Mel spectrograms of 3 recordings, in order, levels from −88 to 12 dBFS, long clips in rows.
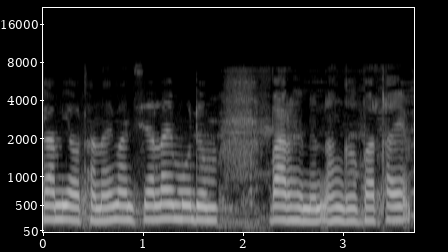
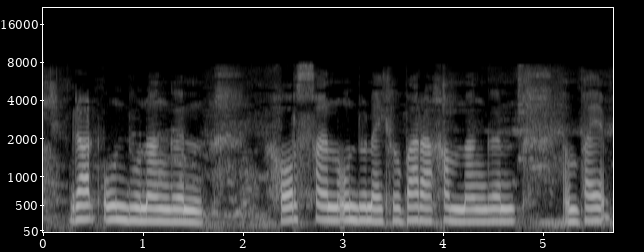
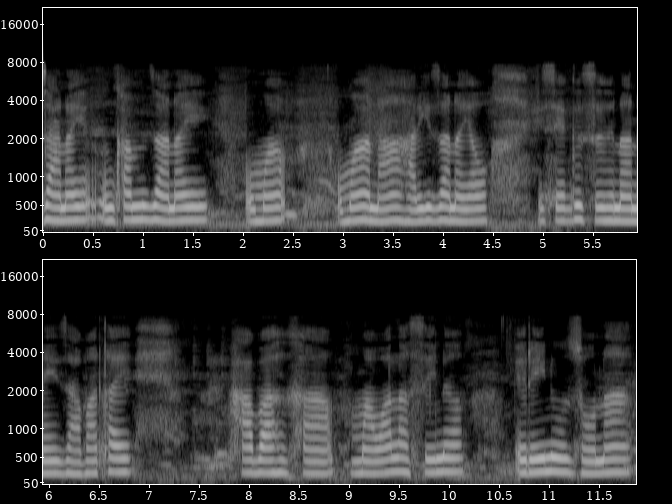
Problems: constant background noise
